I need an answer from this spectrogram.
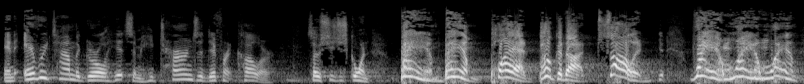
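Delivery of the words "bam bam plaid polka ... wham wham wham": loud, high cartoon bam and wham; excited sound effects. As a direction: punch out each hit word. Retelling girl beating Randall.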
